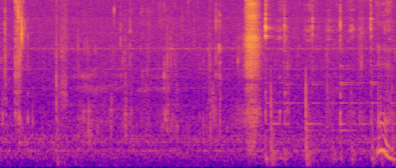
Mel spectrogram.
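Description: Chewing and slurping of spicy instant noodles close to the microphone, with light clicks of a metal fork against the ceramic bowl. A short rushing slurp about four seconds in, and a brief falling 'mm' from the eater's voice near the end.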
